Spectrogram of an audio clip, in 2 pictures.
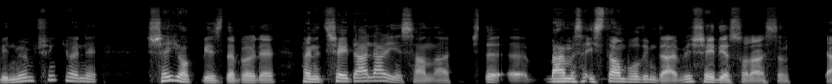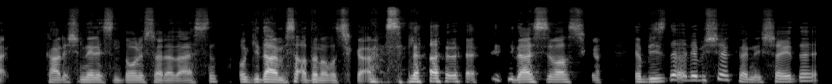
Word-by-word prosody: bilmiyorum, 125 +11 -1
çünkü, 205 -3 -8
hani, 145 -5 -2 0.5
şey 175 +4 +3
yok 160 - +1
bizde, 100 0 -1
böyle, 105 0 0 0.2
hani, 125 -4 +1
şey 145 -2 +3
derler 165 +2 +1
ya 120 -8 -3
insanlar 95 -1 -4 0.2
işte, 445 +1 -2
ııı, 475 -1 -3
"Ben, 135 +1 +5
mesela, 140 +2 0
İstanbulluyum." 125 -4 +2
der 85 +1 0
ve 130 - -1
şey 120 -4 +3
diye 110 -2 +4
sorarsın, 90 -1 -3 0.3
"Ya - - -1 0.4
kardeşim 110 +1 -2
nerelisin 105 -2 -1
doğruyu 105 +1 -1
söyle." 90 -3 -2
dersin, 90 +10 -4 0.2
o 115 - -1
gider 115 0 +6
mesela 100 +1 +1
Adanalı 95 -5 0
çıkar 135 +7 -2
mesela, 125 +3 +3 0.8
gider 120 - +5
Sivas 115 -1 +2
çıkar. - - -10 0.3
Ya 120 -1 -1
bizde 135 +8 0
öyle 200 -2 +2
bir - - -7
şey 225 +4 0
yok, 210 -1 -4
hani, 115 -1 -3
şeyde 135 +6 -2
115 Hz, 160 wpm, -25 LUFS, 105-140 Hz, 0.8 s, gider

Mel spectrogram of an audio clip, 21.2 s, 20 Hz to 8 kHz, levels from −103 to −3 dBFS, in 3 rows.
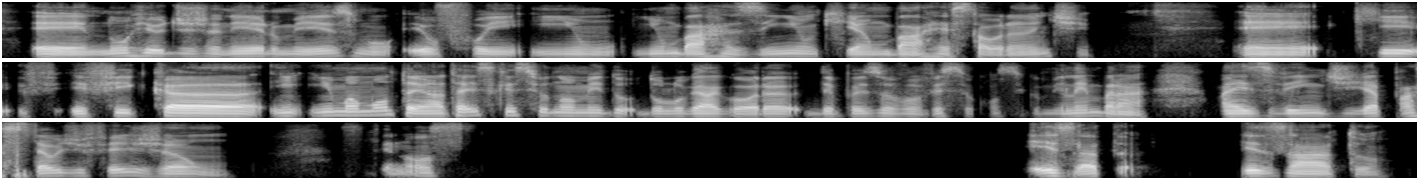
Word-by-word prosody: eh, 85 -2 +6
no 90 +5 -3
Rio 110 -1 0
de 100 -1 -3
Janeiro, 100 +1 -1
mesmo, 95 0 -3
eu - - -1
fui 95 -1 -4
em 90 +1 -7
um 85 -2 -6
em 95 +2 -8
um 105 - -4
barzinho, 95 +2 -1
que - - -3
é - - 0
um 90 0 -6
bar 85 -1 +1
restaurante, 85 +1 -3 0.8
eh, 85 -1 +3 0.2
que 105 -1 0 0.4
fica 105 -2 +7
em 115 +2 -3
em 130 +2 -3
uma 135 0 +2
montanha, 150 -9 +3
até 130 +6 +2
esqueci 140 +1 -3
o - - -5
nome 120 -1 -2
do - - -6
do 100 - -8
lugar 100 0 +2
agora, 100 0 0
depois, 100 +1 -5
eu 105 - -5
vou 95 -1 -7
ver, - - -8
se - - -6
eu - - -21
consigo 100 - -18
me 100 0 -13
lembrar, 100 -7 -1 0.4
mas, 105 0 +1
vendia 110 0 -2
pastel 110 +1 -1
de 115 0 -9
feijão. 100 - -4 0.5
Se - - -15
nos - - -6 2.8
Exato, 115 -2 +3 0.6
exato. 95 -6 +1
100 Hz, 145 wpm, -25 LUFS, 90-110 Hz, 2.8 s, fica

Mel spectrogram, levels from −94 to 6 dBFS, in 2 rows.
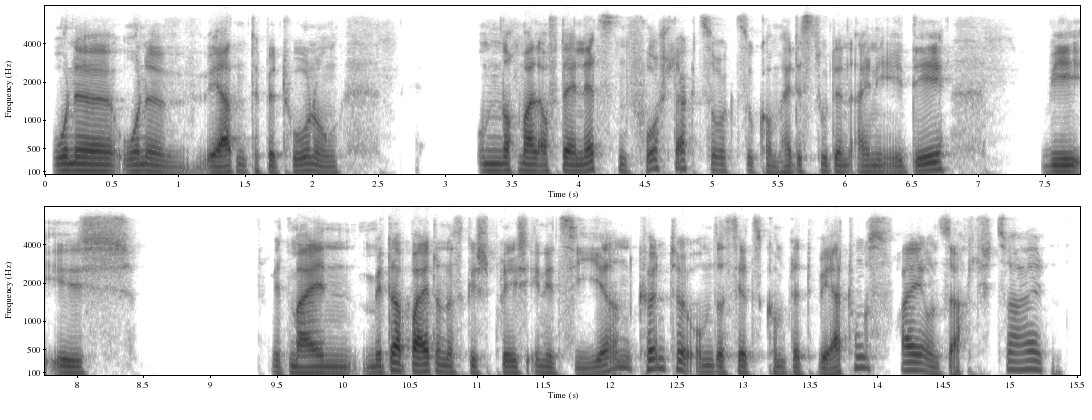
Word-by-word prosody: Ohne 115 -2 +5
ohne 110 -1 +2
w 90 0 -12
wertende 100 +3 +3
Betonung. 105 -2 -2 1.0
Um 120 0 0
noch 120 0 +2
mal 115 -2 +4
auf 110 -1 -1
dein 115 -2 +4
letzten 115 -1 -1
Vorschlag - - -4
zurückzukommen: 115 -5 -8
Hättest 100 +6 -6
du 115 - -3
denn 105 -2 -2
eine 100 +1 -3
Idee, 115 +8 +1 0.7
wie 105 +2 +2 0.2
ich 100 - -6 1.0
mit - - -8
meinen 100 0 +3
Mitarbeitern 120 +3 +5
das 105 -2 -4
Gespräch 105 -2 -3
initiieren 95 -1 -3
könnte, 165 -2 +1
um 110 0 -4
das 105 - -2
jetzt 110 - -1
komplett 100 -3 -6
wertungsfrei 140 -7 0
und 100 -4 -4
sachlich - - -6
zu 150 - -5
halten? 145 -8 -4
110 Hz, 140 wpm, -24 LUFS, 100-120 Hz, 1.0 s, Ohne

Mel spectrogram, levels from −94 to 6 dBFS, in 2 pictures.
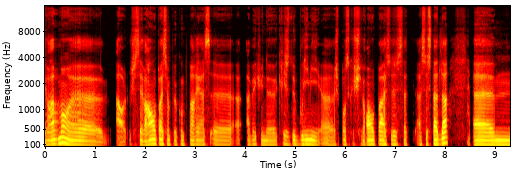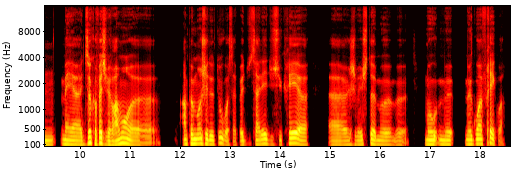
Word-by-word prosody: vraiment, 115 +6 +4
heu 100 -2 0 0.2
alors - - 0
je - - -9
sais - - -2
vraiment 115 0 +5
pas 115 0 +2
si 110 - -4
on - - -5
peut 105 +1 -9
comparer 105 0 -4
à 105 - -4
ç 100 - 0
heu, 100 -2 -6 0.3
avec 105 -1 -8
une, 105 -1 -5
heu, 100 0 -5
crise 105 0 -8
de 110 - -2
boulimie. 110 0 0
Heu 95 - -7
je 90 - -11
pense - - -6
que - - -22
je - - -6
suis - - -1
vraiment 105 +1 +2
pas 110 0 +3
à 105 - +1
ce 105 +1 -5
sat 105 +2 -7 0.2
à 105 - -8
ce 105 - -5
stade 110 +2 +2
là. 140 +2 +6 0.5
Hem, 105 0 +3 0.2
mais, 110 -2 0
heu, 100 -1 +1
disons 135 +9 +5
qu'en - - 0
fait, 140 - +8
je 100 - +2
vais 100 - +3
vraiment, 115 +5 +4
heu, 100 -1 -2 0.6
un 115 - 0
peu 120 +1 +3
manger 125 0 +4
de 110 -2 +2
tout, 135 +5 -1
quoi. 100 -5 -3
Ça 90 -1 -12
peut 100 - -4
être 100 - -5
du 115 - -21
salé, 115 +1 0
du 105 -3 -13
sucré, 135 +8 +3
heu. 100 -3 +2 0.5
Heu, 95 0 -4
je 100 +1 -6
vais 105 +1 -2
juste 115 - -6
me 105 -3 0
me 100 0 -8 0.4
mo 105 0 +2
me 105 -1 -1 0.3
me 110 0 +1
goinfrer, 120 +1 +2
quoi. - - -14
105 Hz, 225 wpm, -23 LUFS, 100-110 Hz, 0.6 s, fait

